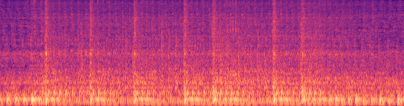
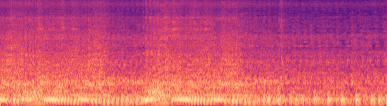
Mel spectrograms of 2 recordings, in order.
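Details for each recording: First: Suzuki Titan/Smash motorcycle with battery disconnected: engine stumbles, pops unevenly and won't rev, dying when throttled; faulty regulator/rectifier (kiprok), runs normally with new battery. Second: Suzuki Titan motorcycle that died or stuttered when revved on a weak battery, now on a new battery: revs smoothly to high rpm with no stutter or misfire; normal free revving.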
